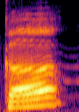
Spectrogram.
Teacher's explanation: क वर्ग जो होता है वो आवाज को रोक के छोड़ता है, तो वो स्टॉप हो गया, इनकी आवाज को रोकता है।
